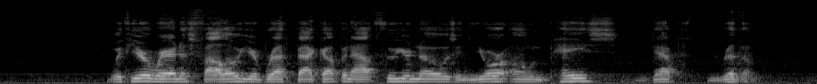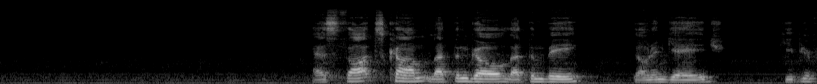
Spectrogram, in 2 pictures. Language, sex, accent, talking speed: English, male, American, 120 wpm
